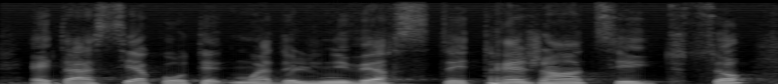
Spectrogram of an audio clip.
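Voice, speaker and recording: A high-pitched man at a fairly slow pace, in a dry, close sound with no echo. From Abitibi, Quebec, raised in southwestern Ontario from age ten. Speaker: preacher. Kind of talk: sermon. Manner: halting.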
